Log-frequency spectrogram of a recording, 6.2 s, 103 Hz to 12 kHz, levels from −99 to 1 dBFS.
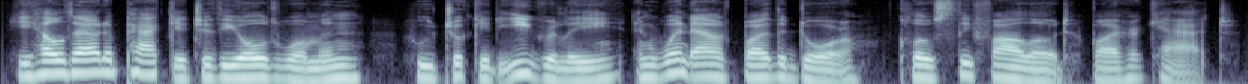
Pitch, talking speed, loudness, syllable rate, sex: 150 Hz, 230 wpm, -18 LUFS, 5.6 syllables/s, female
